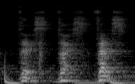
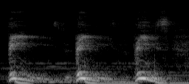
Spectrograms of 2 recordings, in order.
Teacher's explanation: Eles só começam com o mesmo fonema que é o ever, mas a vogal do singular é e, a vogal do plural é ei, ei. A consoante final do singular é s, e a consoante final do plural é z, um z, beleza?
